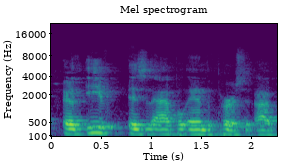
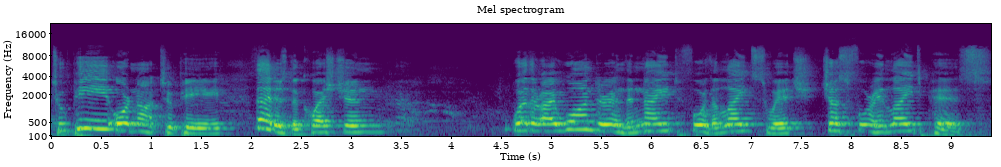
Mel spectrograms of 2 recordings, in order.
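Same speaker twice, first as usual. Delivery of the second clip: slow, higher mock-theatrical Shakespeare recital; Shakespearean recital; 6 semitones higher, slower than usual. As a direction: declaim it like Hamlet on the toilet question. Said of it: "I turn into Shakespeare".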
